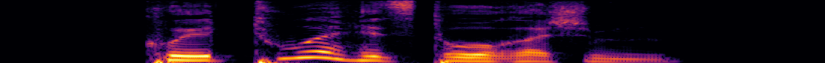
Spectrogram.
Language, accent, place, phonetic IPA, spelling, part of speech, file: German, Germany, Berlin, [kʊlˈtuːɐ̯hɪsˌtoːʁɪʃm̩], kulturhistorischem, adjective, De-kulturhistorischem.ogg
- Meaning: strong dative masculine/neuter singular of kulturhistorisch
